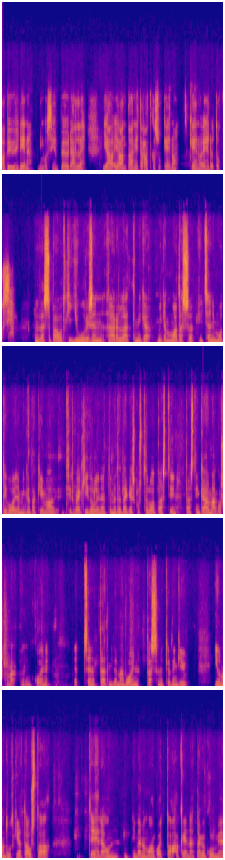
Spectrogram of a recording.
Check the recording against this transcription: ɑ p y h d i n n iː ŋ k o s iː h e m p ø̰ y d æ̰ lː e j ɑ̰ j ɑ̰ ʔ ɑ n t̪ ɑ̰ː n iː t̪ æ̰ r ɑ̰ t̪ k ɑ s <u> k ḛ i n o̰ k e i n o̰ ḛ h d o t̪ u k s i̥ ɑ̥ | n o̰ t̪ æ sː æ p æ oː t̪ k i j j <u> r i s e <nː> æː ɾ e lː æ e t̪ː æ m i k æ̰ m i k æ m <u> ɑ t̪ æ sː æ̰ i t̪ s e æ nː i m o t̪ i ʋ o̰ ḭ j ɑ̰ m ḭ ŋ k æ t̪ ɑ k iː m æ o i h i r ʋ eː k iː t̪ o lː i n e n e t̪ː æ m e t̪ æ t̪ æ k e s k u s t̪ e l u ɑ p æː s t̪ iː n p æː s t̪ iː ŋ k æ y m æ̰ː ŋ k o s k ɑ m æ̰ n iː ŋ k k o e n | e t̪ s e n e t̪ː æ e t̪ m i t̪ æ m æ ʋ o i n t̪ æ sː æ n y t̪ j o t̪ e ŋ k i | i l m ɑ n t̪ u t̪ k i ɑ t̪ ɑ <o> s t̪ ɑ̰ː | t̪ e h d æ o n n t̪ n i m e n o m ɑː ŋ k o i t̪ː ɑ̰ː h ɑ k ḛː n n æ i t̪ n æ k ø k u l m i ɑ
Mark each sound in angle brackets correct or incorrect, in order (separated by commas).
correct, incorrect, incorrect, correct, incorrect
